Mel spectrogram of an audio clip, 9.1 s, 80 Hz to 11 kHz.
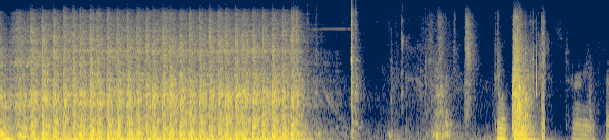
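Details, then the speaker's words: LS-swapped Toyota GT86 with 5.3 V8 (freshly ported heads, valve job), after sitting and an ECU wire short from a fire: starter drags slowly, about two labored beats a second, no start; owner suspects the battery cable is too small. "trying to get some oil pressure i think the battery cable is really small so it's making it start kind of weird"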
